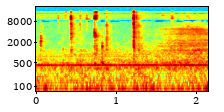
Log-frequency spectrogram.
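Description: Faint, sparse clicks and taps of needle-nose pliers being handled and worked against a motorcycle carburetor's hose fitting, over a faint steady hum.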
